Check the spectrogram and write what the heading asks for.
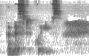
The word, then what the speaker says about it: Themistocles: So if you're wondering, this is a very difficult word to pronounce. It's Themistocles.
